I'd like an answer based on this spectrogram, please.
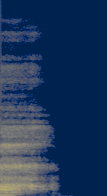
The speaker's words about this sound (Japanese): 吸って、止めて、吐いて。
